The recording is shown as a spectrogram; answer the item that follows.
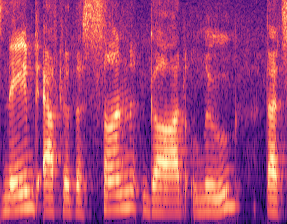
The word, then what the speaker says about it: Lugh: And the holiday itself, Lughnasadh, is named after the sun god Lugh. That's spelled Lugh.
